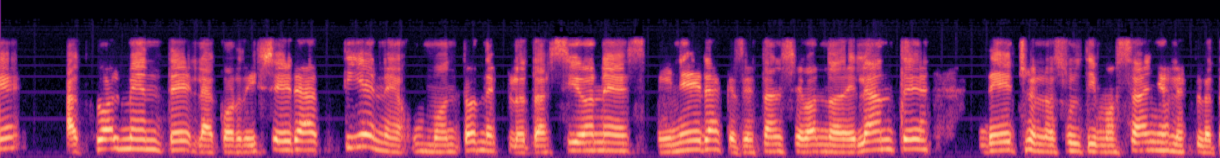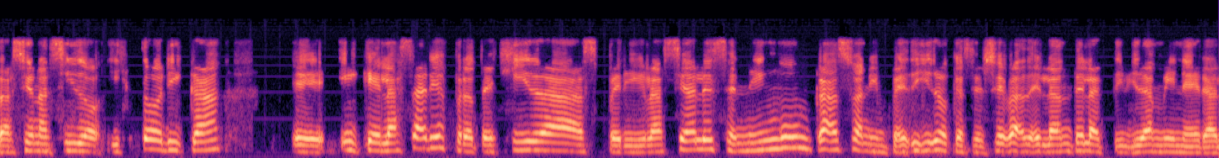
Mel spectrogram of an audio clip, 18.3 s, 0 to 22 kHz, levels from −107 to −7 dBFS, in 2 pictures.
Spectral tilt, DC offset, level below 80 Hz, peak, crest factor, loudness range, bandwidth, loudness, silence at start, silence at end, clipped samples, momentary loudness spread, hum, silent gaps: -3.5 dB/octave; under 0.1%; -72 dBFS; -4 dBFS; 18 dB; 1 LU; 8.4 kHz; -22 LUFS; 0 s; 0 s; under 0.1%; 5 LU; none; none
